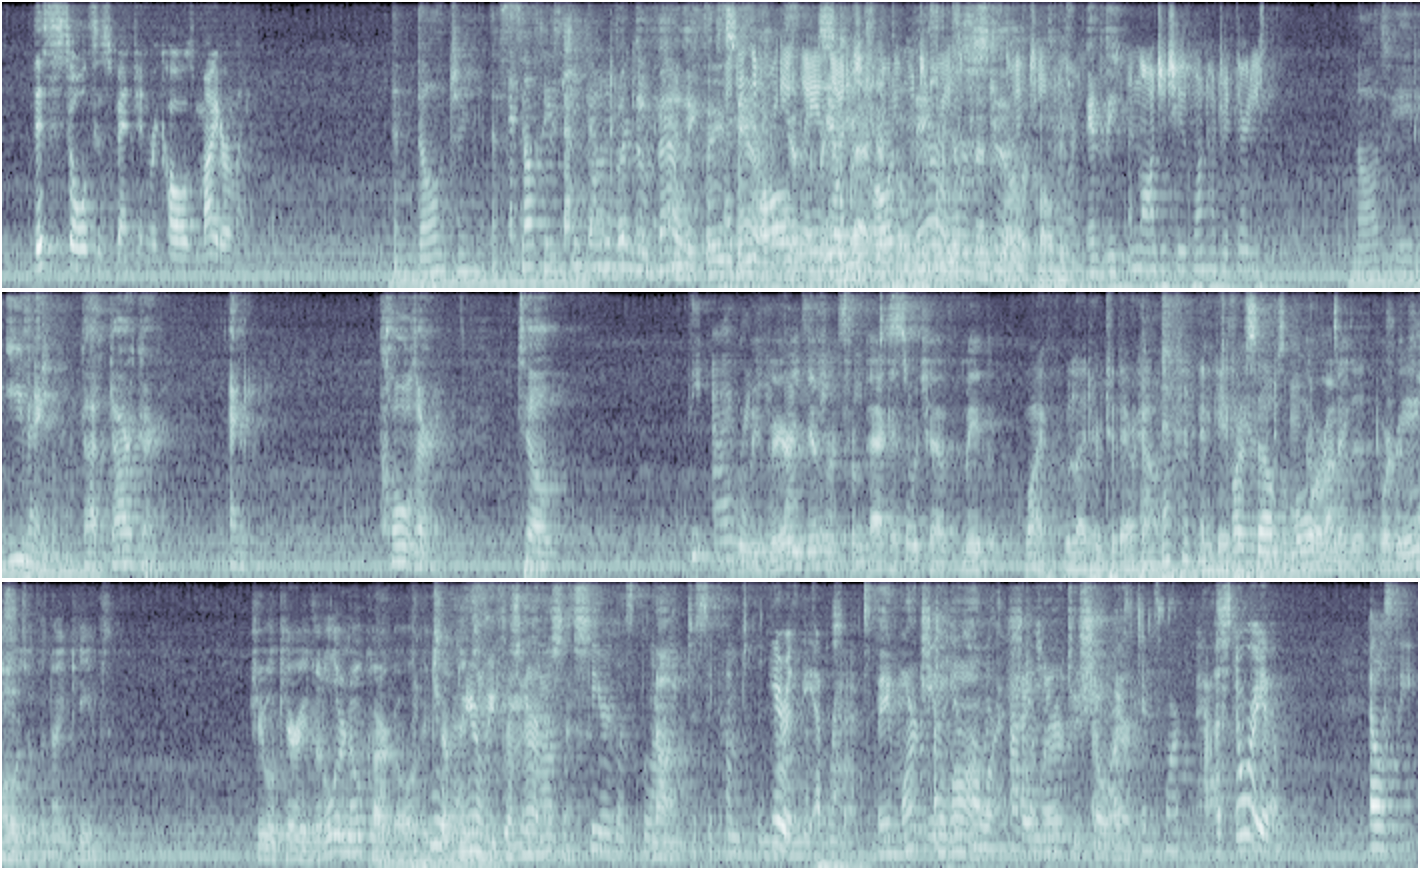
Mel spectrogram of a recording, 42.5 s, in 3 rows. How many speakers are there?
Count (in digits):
9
